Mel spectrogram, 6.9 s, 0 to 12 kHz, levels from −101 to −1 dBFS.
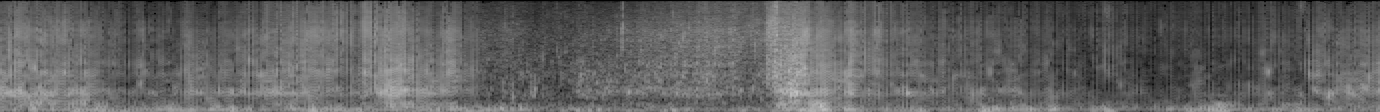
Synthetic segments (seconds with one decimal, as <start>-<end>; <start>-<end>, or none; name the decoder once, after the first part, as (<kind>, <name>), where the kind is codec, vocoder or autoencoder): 0.0-2.4 (vocoder, BigVGAN v2); 4.0-6.9

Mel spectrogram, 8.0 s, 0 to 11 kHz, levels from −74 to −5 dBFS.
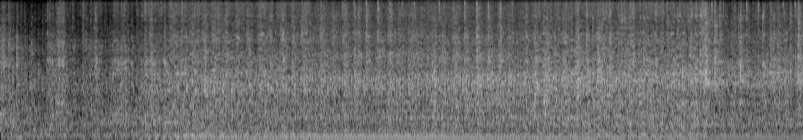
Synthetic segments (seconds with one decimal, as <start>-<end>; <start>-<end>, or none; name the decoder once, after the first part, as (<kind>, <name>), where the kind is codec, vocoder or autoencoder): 0.6-3.1 (vocoder, WaveNeXt); 5.2-7.1

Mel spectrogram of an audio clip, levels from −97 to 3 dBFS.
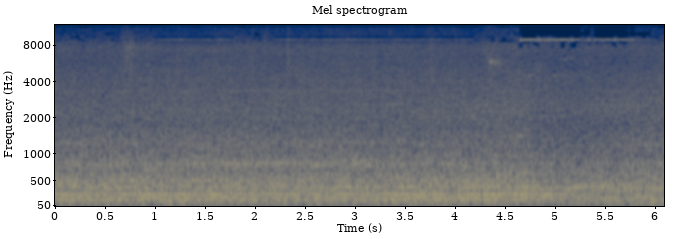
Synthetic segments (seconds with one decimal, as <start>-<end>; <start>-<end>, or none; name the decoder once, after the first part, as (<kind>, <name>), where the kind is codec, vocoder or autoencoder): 1.0-1.8 (autoencoder, DAC-VAE); 2.2-4.2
